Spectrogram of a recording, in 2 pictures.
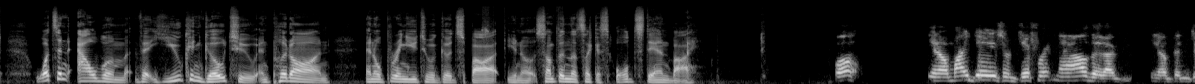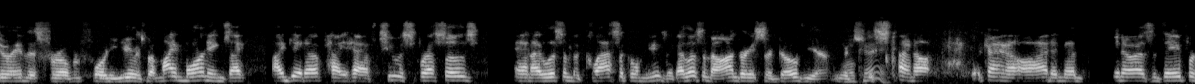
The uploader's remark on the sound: so I hopped on the phone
